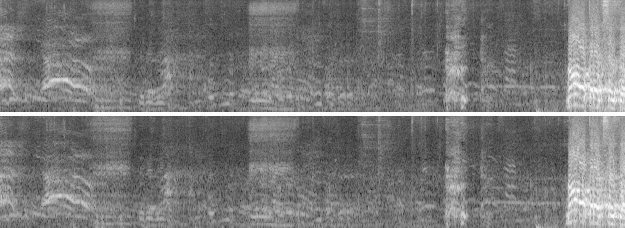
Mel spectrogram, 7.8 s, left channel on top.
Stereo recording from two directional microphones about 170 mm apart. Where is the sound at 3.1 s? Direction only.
20° right (ahead or behind).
